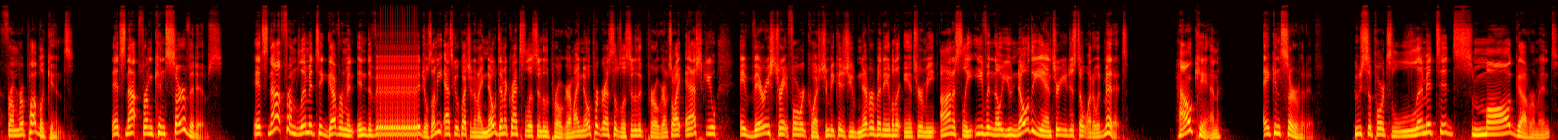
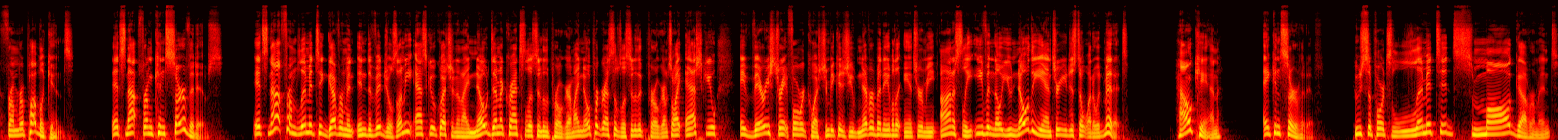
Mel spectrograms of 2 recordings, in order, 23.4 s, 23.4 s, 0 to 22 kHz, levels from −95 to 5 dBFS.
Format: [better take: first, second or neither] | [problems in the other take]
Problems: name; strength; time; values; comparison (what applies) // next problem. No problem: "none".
second | audio freezing; at 5.5 s for 0.5 s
